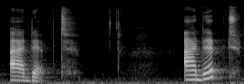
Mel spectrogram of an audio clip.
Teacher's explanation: the syllable stress is on the second syllable which is depth this makes it adapt adapt means proficient or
